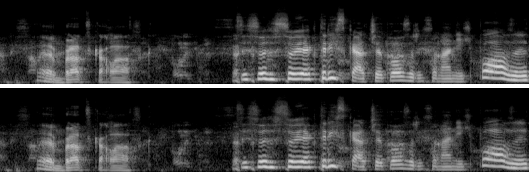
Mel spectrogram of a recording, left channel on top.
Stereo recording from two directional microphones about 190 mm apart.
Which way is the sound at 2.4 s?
30° left (ahead or behind).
